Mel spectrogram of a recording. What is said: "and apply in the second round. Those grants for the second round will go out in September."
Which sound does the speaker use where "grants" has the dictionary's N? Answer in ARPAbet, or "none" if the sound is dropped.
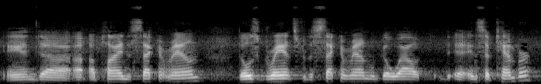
N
